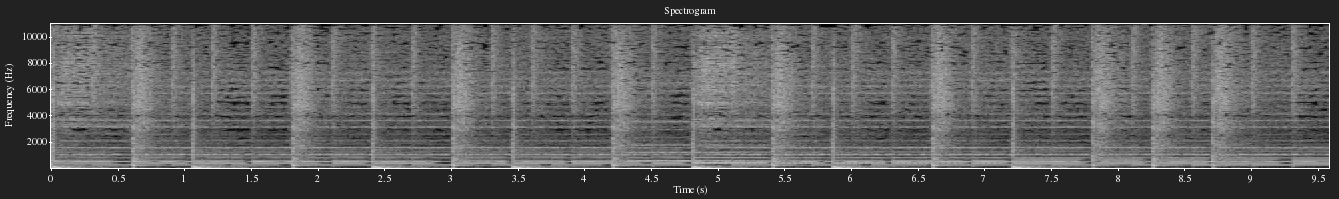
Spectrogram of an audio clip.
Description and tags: Loop CoolDude 05
A music loop to be used in storydriven and reflective games with puzzle and philosophical elements.
game, gamedev, gamedeveloping, games, gaming, indiedev, indiegamedev, loop, music, music-loop, Philosophical, Puzzle, sfx, Thoughtful, video-game, videogame, videogames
